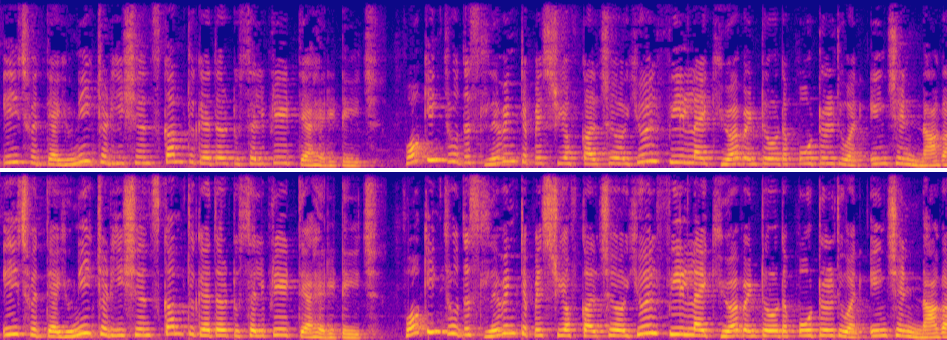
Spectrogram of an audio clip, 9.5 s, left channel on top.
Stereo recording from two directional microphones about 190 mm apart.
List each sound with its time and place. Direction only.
0.0 s a woman's voice: 40° right (ahead or behind)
